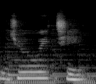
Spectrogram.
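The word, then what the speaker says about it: 十一: dan satu 10 itu Nganjuk satu Ichi jadi bacanya jadi juichi Nah di sini aku punya samri tapi karena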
